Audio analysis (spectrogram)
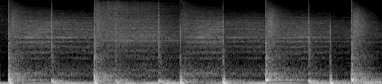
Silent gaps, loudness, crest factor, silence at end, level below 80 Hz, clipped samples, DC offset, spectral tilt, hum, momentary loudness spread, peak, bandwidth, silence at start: none; -24 LUFS; 12 dB; 0 s; -26 dBFS; under 0.1%; under 0.1%; -4.5 dB/octave; none; 4 LU; -10 dBFS; over 20 kHz; 0 s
